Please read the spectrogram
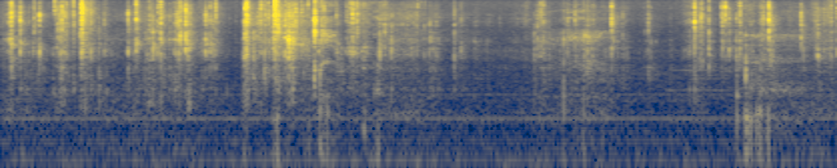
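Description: Faint rustling and crinkling of small plastic gemstone bags being handled, with scattered light clicks, over a faint steady hum.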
